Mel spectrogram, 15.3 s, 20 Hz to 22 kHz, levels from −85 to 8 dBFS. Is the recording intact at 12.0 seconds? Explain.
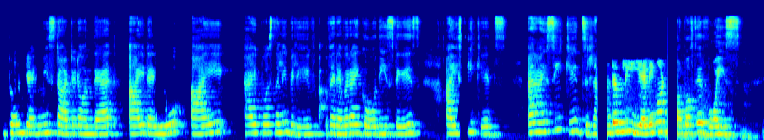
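No. At 12.0 seconds the speech sits inside a stretch from 11.94 to 13.55 s where the input likely switched to a poorer device. A short silence of about 200 ms marks the change. The sound then turns dull and boxy, with nothing above 3.7 kHz. The level shifts by a few decibels, and a new noise floor appears well below the speech. Full clarity returns just before "of their".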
